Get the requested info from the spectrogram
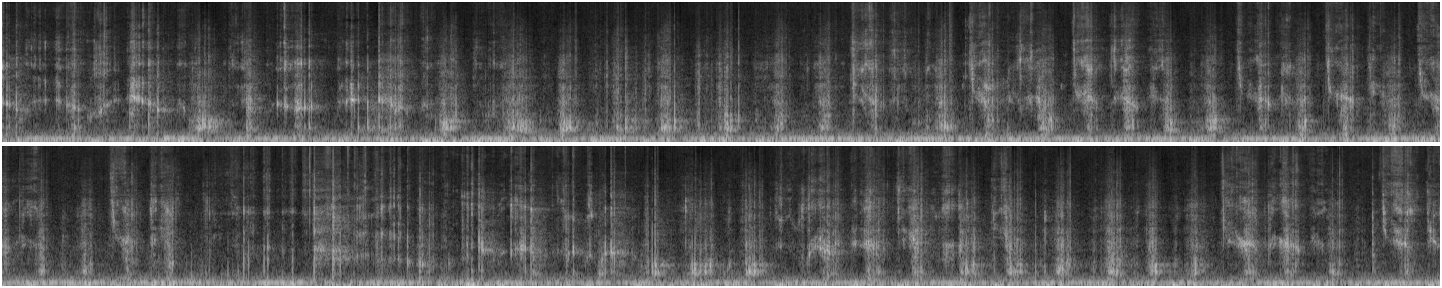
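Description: Crushed ice being bitten and chewed: a dense, irregular run of crisp cracks and crunches several times a second, over a steady low hum.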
